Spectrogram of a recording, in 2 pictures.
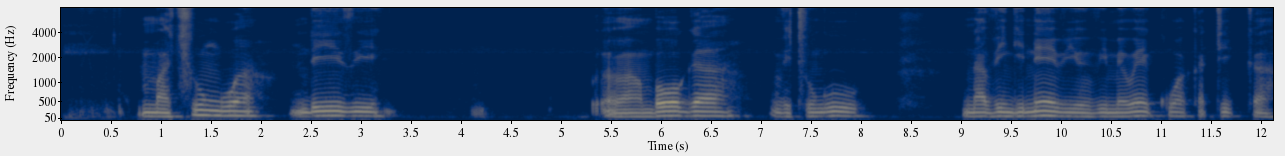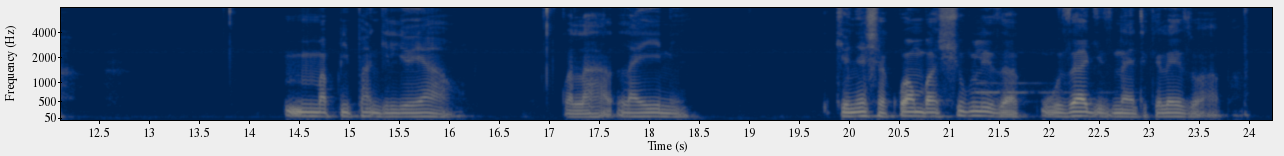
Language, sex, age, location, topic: Swahili, male, 18-24, Kisumu, finance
